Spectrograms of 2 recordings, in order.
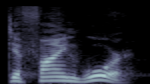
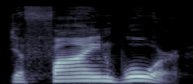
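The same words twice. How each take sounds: First: Said in the usual way. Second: Define war drawn out slowly, war falling hard; slow emphatic. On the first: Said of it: "repeated challenge". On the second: Shown as a demonstration. Challenging chat, slow emphatic Define war. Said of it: "I'll say it again".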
